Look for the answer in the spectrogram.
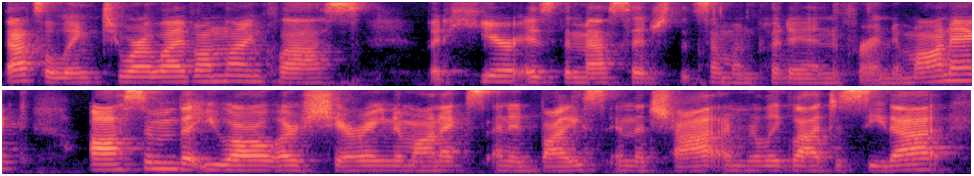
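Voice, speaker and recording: A woman's voice: on the low side, fairly even intonation, fairly quick, few pauses. A young woman instructor teaching a live online webinar, upbeat and encouraging, chatty with fillers. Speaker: MCAT instructor.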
